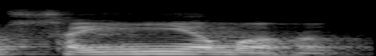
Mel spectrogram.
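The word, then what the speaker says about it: saṃyamaḥ: So, according to this first rule, this will become samyamaha. According to second rule, it will become sanyamaha. Where there is Anunasika possible, you pronounce it as Anunasika.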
